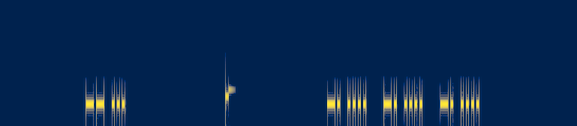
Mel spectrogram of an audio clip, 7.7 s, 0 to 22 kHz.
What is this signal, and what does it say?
Morse code, heard as a keyed tone, about 34 wpm, 700 Hz. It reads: MS NH NH NH
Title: US States Repeated 3x 35wpm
